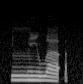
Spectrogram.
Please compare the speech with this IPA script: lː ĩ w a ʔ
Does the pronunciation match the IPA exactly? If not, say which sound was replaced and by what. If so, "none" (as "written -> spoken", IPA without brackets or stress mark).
none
